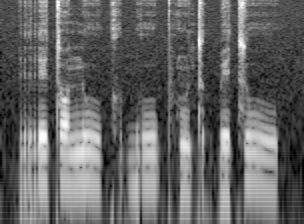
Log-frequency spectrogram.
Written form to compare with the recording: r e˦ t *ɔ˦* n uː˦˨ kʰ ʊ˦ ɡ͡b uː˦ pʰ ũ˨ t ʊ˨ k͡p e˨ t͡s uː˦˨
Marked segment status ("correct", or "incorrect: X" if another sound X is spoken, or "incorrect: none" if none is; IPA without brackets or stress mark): correct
